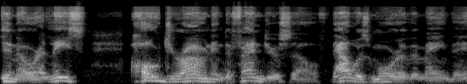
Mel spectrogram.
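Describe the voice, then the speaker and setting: The man's intonation is lively as he talks at a moderate pace. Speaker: rapper. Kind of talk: casual interview.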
